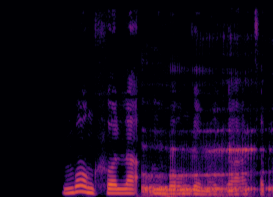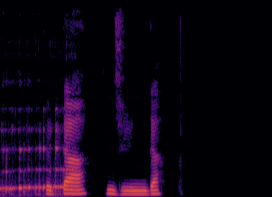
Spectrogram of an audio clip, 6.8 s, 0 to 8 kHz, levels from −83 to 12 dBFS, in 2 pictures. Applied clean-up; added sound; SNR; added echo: neural mask model RNNoise.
